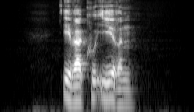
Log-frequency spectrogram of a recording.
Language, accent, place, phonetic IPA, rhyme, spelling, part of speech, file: German, Germany, Berlin, [evakuˈiːʁən], -iːʁən, evakuieren, verb, De-evakuieren.ogg
- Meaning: to evacuate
